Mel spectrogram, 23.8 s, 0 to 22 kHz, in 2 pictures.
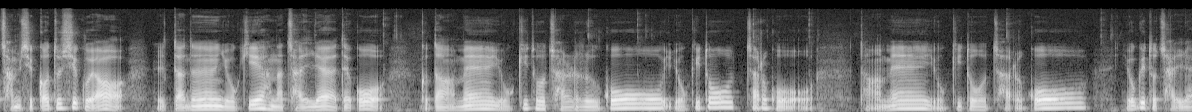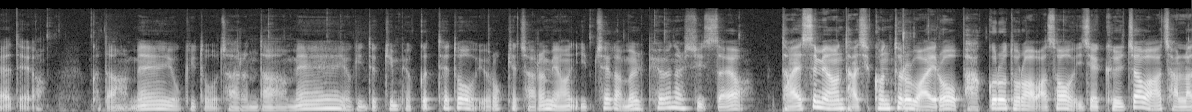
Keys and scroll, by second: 21.0 super+y.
